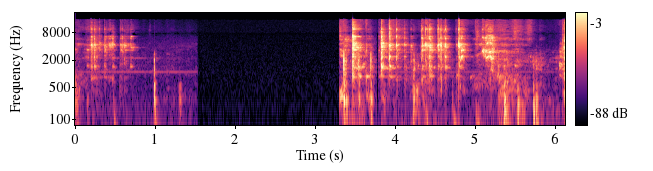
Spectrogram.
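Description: Light clinks and clatters of small hard objects being handled: a few in the first second, then a gap of silence, then a busy run of clicks from about three seconds in.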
